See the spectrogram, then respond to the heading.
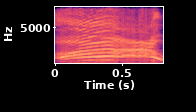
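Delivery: screaming. Streaming a game, suddenly screaming at a man who is not dressed. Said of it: "I'm so sorry for screaming like this".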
